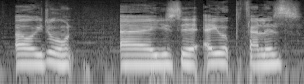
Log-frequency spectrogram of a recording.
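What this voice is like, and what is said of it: Strong put-on Yorkshire accent. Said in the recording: “His Yorkshire accent is very strong... Yorkshire”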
